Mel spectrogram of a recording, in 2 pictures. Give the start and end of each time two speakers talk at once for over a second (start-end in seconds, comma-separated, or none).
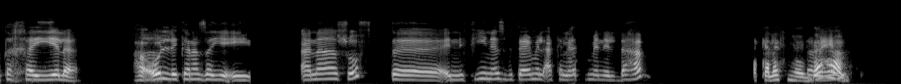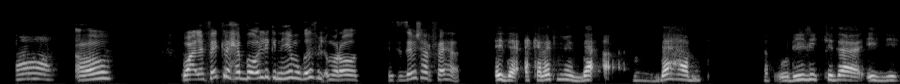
none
